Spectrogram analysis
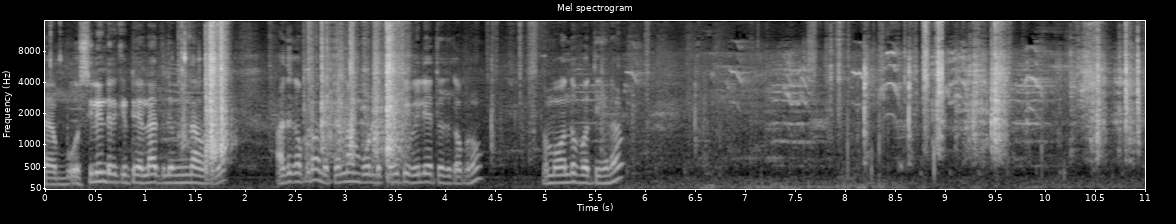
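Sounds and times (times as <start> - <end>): birds chirping: 0.0 - 11.0
metal tools clinking: 1.3 - 1.9, 2.5 - 3.8, 8.5 - 11.0.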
